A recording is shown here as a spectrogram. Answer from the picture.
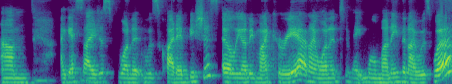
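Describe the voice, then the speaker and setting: A woman with an Australian accent and a very deep, low pitch. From Australia, outback Queensland. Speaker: speech therapist and company founder. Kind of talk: podcast interview. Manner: hesitant, many fillers.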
